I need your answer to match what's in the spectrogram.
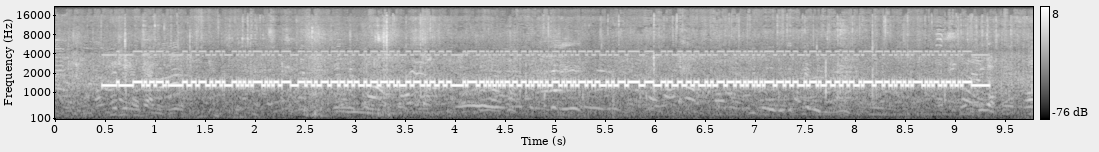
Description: RTTY (45.45 baud, 170 Hz shift), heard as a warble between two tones, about 1370 Hz centre, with static crashes and the noise of a park. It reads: INGRESO A LA UNIVERSIDAD CATOLICA DE CHILE DESDE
